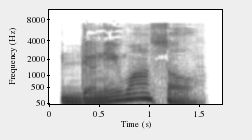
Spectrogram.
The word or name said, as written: duniewassal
